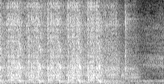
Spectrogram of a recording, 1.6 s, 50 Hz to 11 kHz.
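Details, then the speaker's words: MVP 49cc Chinese scooter, cranks but no start: starter spins with even pulses, never catches; fuel visible in the filter but none past the vacuum petcock, owner suspects too little suction through the vacuum lines to open it. "Well, we got nothing. So, what I'm noticing though is I've got fuel coming through this filter here. I can see it chugging in there, but I got no fuel here, which tells me this thing's not opening, which means maybe I don't have enough uh suction through the vacuum lines here to open that up."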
